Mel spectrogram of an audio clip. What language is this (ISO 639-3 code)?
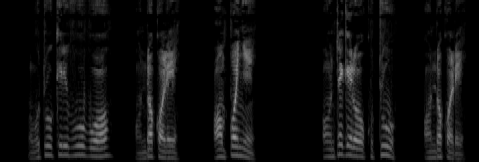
lug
